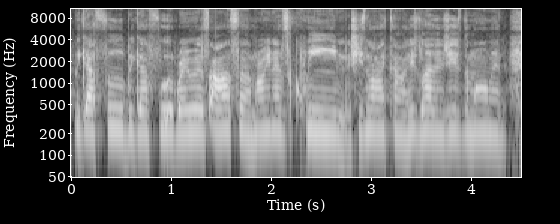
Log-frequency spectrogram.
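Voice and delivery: high-pitched excited fan cheering; hyped adoring crowd. Acted. Crowd praising their queen for the food, hyped. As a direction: rattle off praise like a thrilled fan. Acting out a crowd hailing Raina.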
